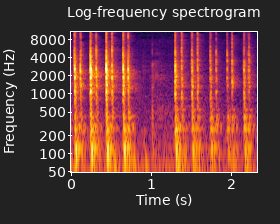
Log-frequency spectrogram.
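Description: Crisp, rapid key presses on a mechanical keyboard, some keys fitted with rubber keycap rings. Two close, steady bursts of clacking are separated by a brief pause, with no voices.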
